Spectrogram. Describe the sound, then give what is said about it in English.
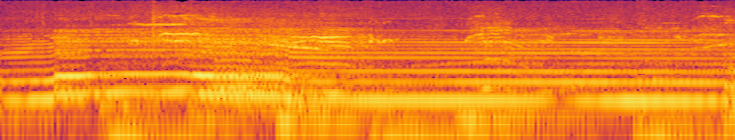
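A chorus of wolves howls together, several long, wavering cries overlapping and sliding in pitch, loud, with a low pulsing rumble underneath and no talking. “Okay, thank you, wolves. Down, boys.”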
